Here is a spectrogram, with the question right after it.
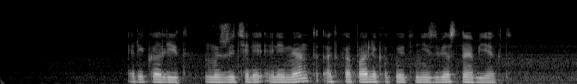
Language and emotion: Russian, neutral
